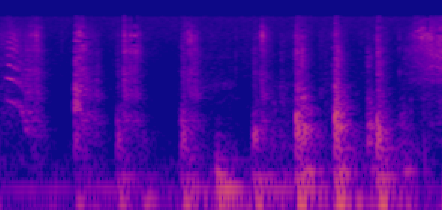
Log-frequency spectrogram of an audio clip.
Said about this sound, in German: Kommen Sie erst klopfen.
